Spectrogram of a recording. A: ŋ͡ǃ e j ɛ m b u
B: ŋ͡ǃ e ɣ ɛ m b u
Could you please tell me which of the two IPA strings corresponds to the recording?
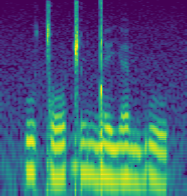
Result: A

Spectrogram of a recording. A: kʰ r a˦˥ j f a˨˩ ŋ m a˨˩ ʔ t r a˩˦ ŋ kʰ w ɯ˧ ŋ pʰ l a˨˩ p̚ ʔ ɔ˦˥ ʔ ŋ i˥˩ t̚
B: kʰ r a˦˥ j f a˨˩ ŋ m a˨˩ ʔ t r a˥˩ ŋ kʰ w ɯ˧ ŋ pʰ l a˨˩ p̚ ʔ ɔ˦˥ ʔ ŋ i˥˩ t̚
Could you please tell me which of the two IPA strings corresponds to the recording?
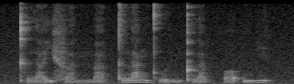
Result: B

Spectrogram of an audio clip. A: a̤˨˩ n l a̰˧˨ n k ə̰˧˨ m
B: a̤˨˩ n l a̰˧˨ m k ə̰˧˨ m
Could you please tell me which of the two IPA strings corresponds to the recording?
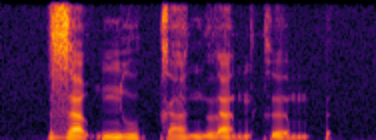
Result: A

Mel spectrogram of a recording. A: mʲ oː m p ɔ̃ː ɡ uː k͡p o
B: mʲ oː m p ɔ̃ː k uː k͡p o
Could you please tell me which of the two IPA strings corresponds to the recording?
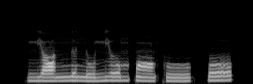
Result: B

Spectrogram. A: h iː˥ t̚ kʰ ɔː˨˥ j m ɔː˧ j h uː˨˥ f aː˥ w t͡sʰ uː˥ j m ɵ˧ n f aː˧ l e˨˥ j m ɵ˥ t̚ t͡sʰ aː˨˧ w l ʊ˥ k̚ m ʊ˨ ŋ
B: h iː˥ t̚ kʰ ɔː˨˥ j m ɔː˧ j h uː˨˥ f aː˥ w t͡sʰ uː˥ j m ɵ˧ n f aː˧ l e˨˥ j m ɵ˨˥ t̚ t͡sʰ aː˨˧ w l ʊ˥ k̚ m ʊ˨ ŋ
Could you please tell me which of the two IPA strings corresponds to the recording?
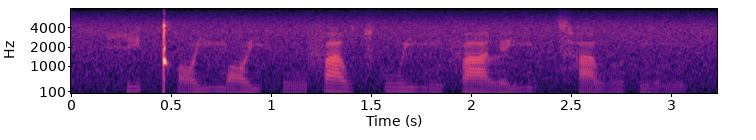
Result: B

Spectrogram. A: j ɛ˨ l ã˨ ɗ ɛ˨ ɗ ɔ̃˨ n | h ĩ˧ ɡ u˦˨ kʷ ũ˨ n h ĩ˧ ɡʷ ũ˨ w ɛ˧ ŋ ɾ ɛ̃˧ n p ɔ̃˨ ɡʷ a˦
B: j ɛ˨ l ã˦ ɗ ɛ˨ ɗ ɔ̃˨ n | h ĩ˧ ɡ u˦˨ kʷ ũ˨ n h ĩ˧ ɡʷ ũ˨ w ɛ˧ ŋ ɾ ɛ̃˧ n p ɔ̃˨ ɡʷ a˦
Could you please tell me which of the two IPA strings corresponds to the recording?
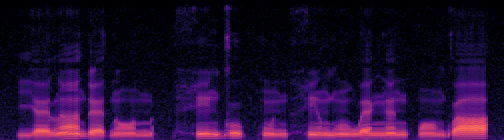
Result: B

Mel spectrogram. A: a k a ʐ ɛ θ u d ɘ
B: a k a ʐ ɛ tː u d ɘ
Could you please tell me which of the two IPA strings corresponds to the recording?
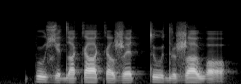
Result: B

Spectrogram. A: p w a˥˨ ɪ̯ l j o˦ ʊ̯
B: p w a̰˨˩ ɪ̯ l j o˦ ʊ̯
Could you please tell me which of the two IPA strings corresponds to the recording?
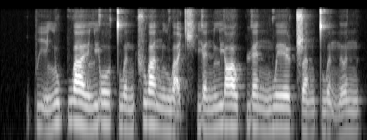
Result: A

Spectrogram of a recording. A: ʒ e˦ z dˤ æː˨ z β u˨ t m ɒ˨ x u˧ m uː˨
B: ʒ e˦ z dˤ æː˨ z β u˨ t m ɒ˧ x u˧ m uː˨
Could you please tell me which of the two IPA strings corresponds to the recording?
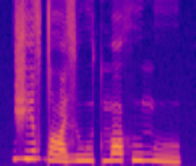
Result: B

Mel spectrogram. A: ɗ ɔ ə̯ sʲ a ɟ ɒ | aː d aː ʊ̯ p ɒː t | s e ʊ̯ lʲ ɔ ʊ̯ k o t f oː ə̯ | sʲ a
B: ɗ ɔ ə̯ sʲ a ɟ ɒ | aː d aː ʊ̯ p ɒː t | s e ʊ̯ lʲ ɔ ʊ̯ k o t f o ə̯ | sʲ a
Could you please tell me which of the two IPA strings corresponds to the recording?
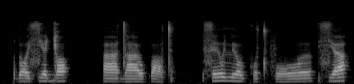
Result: A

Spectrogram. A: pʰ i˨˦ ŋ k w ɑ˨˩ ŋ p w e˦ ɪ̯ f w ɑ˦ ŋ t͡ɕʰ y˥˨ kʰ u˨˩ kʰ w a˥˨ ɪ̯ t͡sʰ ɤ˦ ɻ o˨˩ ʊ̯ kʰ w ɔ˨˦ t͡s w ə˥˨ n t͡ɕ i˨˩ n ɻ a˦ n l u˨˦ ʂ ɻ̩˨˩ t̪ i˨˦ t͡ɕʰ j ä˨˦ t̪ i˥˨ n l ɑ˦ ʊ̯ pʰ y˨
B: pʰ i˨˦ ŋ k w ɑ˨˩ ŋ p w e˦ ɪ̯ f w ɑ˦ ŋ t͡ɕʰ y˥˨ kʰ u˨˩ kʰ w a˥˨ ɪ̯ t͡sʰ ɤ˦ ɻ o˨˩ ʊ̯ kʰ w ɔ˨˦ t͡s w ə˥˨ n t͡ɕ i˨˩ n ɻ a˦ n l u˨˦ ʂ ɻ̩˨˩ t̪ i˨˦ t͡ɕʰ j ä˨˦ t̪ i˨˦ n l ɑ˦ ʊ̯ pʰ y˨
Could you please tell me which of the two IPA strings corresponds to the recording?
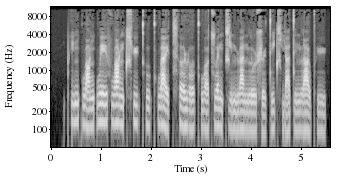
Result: B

